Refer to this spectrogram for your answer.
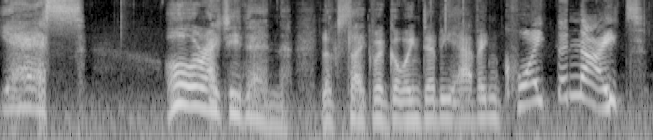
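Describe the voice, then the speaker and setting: A woman playing an excitable, chatty, teasing tavern friend in a fantasy audio drama, with a dramatic, gushing manner. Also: fairly low pitch, a little slow, creaky, full character voice. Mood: curious. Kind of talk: fantasy visual novel audio drama acting.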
